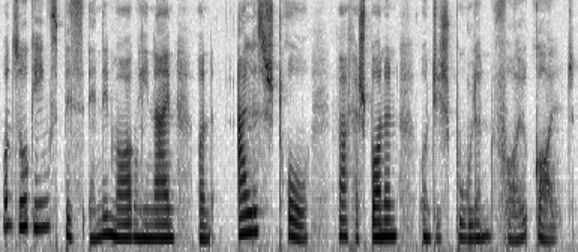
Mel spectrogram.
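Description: A woman reading a fairy tale aloud in a slow, hushed, breathy voice. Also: fairly low pitch, no room sound. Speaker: storyteller. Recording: dry close recording.

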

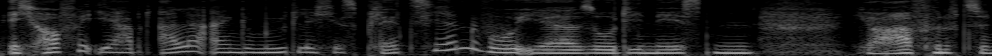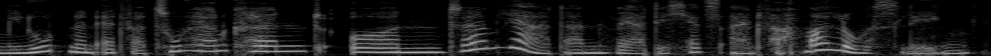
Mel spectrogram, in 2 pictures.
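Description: A woman's voice: medium pitch, expressive, normal speed, mellow, breathy edge, no echo, studio quality. Friendly young woman reading a fairy tale. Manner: friendly, chatty welcome. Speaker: storyteller host.

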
